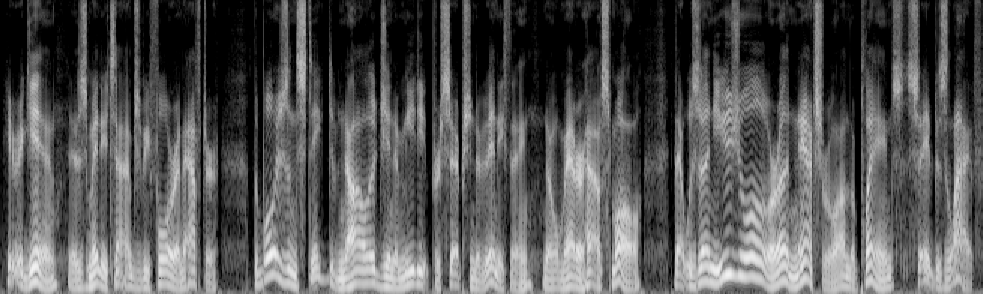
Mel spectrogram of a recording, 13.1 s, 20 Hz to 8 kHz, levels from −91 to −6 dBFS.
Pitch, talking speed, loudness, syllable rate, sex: 115 Hz, 145 wpm, -20 LUFS, 5.0 syllables/s, male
